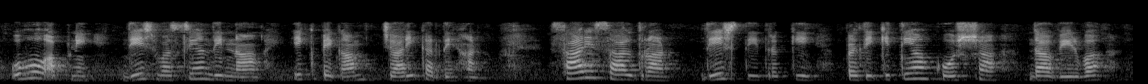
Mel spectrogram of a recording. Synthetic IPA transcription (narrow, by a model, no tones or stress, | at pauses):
ʊɦoa̰ːpneːd̪eːʃʋaːst̪ɪjãːd̪iːnaːmɪkpɛːɡaːmd͡ʒaːɾiːkəɾd̪eːhən | saːɾeːsaːld̪ʊɾãːn | d̪eːʃd̪iːt̪əɾəkːiːpɾət̪ikɪt̪ɪjãːkoːʃɪ̥ʃãːd̪aːʋeːɾʋaː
